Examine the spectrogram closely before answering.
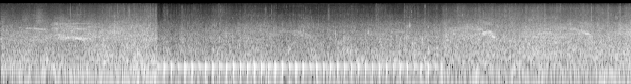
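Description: Sea water splashing and churning, with short seabird calls at the start and again near the end. For about four seconds in the middle, a steady low pulsing hum: a boat's engine heard from under the water.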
